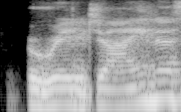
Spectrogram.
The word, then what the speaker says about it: Regina: Regina, Saskatchewan. That's exactly how it's pronounced.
